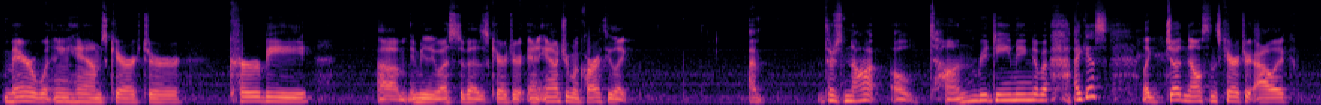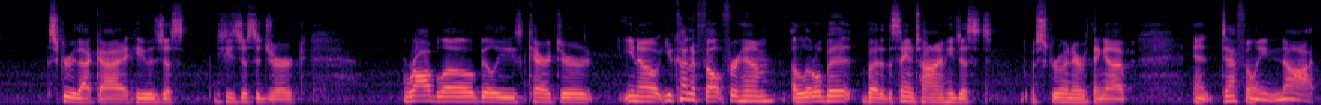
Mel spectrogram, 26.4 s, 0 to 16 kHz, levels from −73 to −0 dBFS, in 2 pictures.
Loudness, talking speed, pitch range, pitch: -25 LUFS, 150 wpm, 130-165 Hz, 145 Hz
